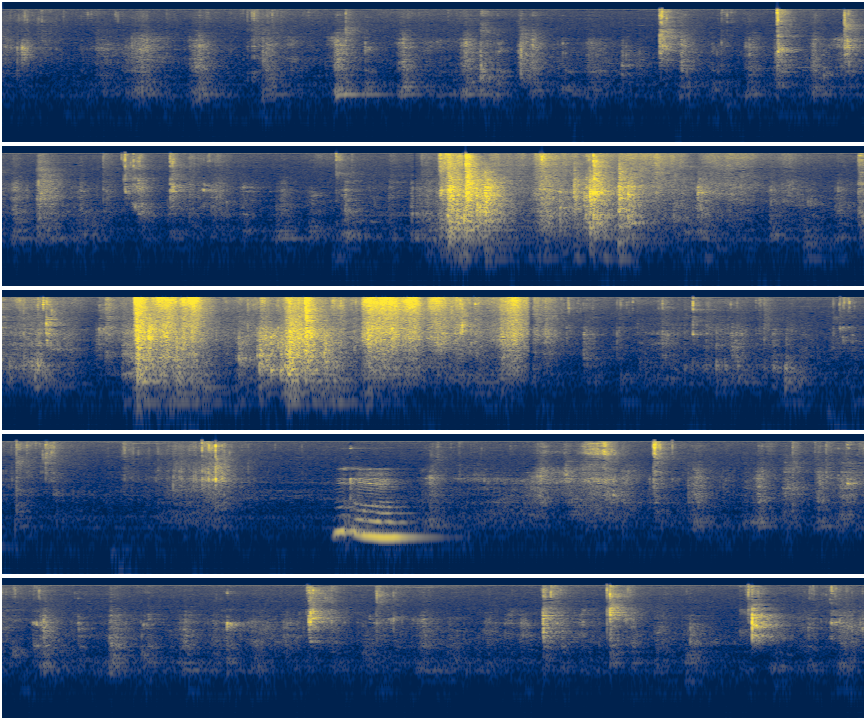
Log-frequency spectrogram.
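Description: Close-up chewing of a crispy fried chicken burger: a steady stream of small crunching clicks as it is bitten and eaten. Paper napkin crinkles loudly around the middle, and near the end a short hum slides down in pitch.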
